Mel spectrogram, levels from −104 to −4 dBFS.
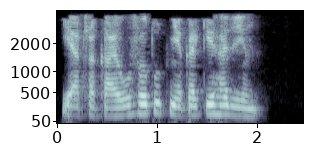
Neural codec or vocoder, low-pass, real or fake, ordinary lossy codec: none; 3.6 kHz; real; MP3, 24 kbps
